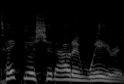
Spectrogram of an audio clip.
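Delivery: plain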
